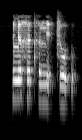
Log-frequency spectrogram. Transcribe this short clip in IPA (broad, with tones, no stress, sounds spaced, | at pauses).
l ə˦ h ə˦ t̪ʰ ə˧ ŋ e˨ ʔ t͡s o˨ ʔ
